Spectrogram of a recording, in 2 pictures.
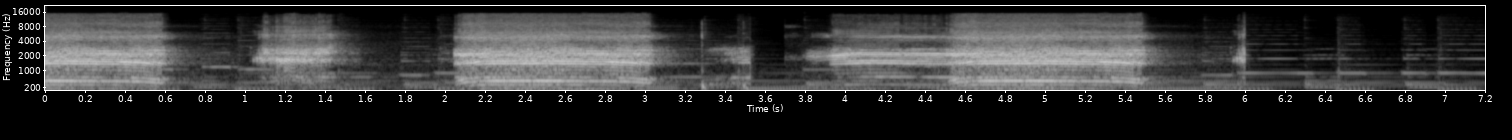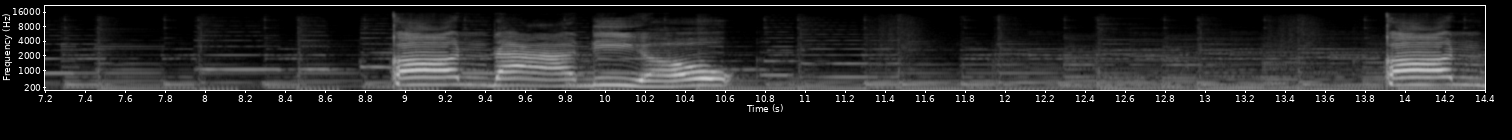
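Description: Sheep bleating in loud, quavering bursts over soft background music.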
